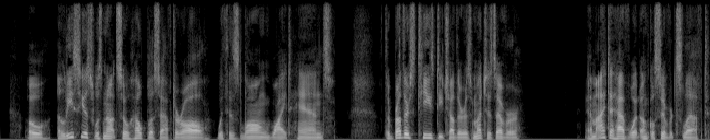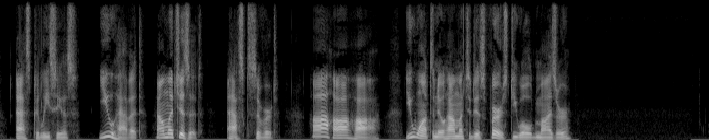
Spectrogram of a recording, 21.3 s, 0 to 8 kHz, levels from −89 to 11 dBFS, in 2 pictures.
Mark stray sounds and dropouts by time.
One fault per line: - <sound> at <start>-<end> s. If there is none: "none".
none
